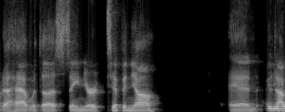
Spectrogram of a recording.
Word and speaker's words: Thippanya: We're honored to have with us Senior Thippanya. And did I pronounce that right, brother? That is correct. Thippanya.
